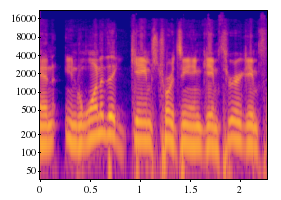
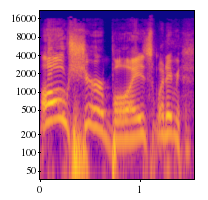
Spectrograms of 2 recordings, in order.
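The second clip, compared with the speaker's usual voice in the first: rough, raspy, rasping delivery; 4 semitones higher, 3 dB louder than usual. Retelling how Marge Schott answered their phone call: raspy Marge Schott voice. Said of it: "She talked with a really raspy voice".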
